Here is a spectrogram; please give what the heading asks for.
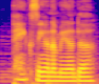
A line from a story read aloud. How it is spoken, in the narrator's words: Claire whispered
